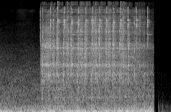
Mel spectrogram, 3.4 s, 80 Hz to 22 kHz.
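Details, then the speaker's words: 2025 Honda Grom after a mechanic's faulty oil pump and upgraded clutch install left no oil pressure: in a parking lot, a harsh metallic clattering crank for about two seconds, no firing, then an abrupt stop. The engine seized from oil starvation. "my 2025 Honda Grom I had someone install an oil pump and my clutch my upgraded clutch and they messed up their instulation so my motor blew up cuz there's no oil pressure"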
